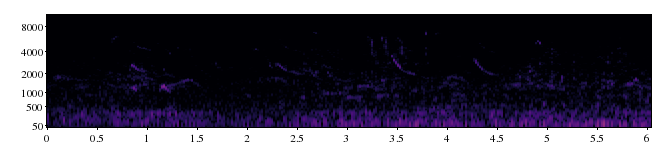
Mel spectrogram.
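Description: Faint background birdsong: several wild birds chirping, with many short, falling whistled notes scattered throughout, over a low rumble.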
